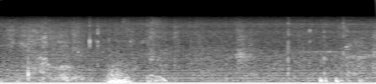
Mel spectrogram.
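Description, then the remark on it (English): A steady wash of heavy rain with low, rolling thunder rumbling underneath, swelling briefly in the middle and again near the end. No voices. “No, this storm that the disciples faced was massive.”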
